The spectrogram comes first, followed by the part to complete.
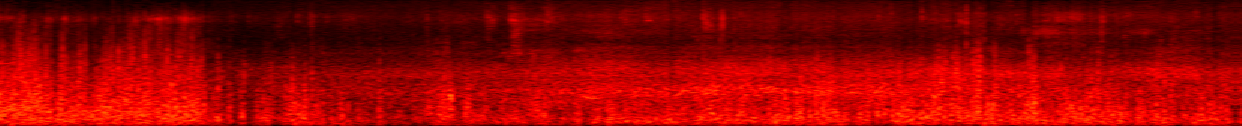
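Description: Strong gusty wind buffeting the microphone: a rough low rumble that rises and falls, with a brief dip about one and a half seconds in.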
